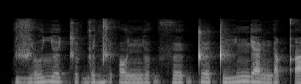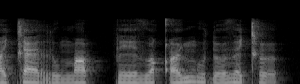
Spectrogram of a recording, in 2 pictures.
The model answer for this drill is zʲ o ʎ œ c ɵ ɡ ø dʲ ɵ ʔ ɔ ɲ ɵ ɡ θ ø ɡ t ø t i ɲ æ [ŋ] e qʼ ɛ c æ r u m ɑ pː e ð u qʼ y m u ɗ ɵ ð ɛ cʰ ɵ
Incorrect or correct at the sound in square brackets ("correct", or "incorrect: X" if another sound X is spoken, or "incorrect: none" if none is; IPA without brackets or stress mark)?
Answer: correct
